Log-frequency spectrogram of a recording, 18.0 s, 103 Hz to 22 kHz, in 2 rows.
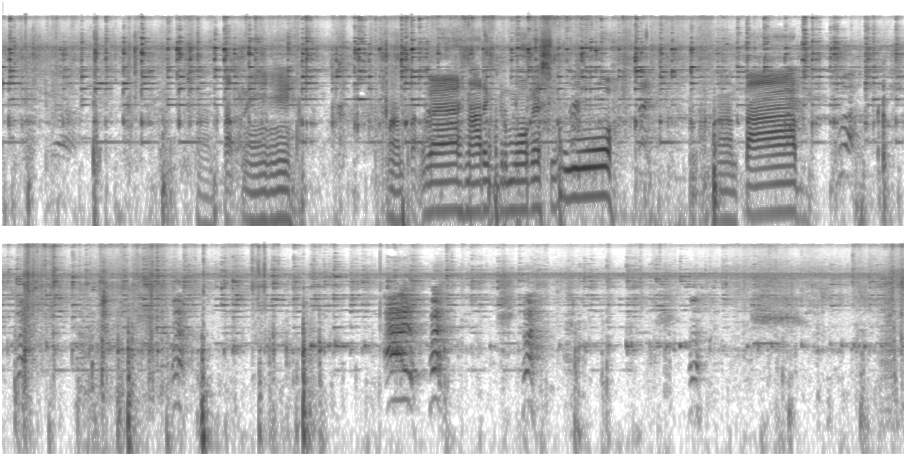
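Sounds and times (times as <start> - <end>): wooden cart knocking: 0.0 - 12.8
cow bell clanking: 0.0 - 18.0.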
